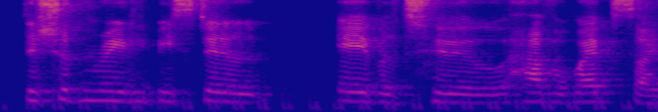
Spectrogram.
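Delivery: ordinary delivery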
